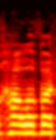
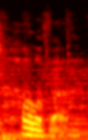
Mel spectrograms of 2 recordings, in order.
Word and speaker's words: Halawa: the valley is that it's pronounced haliva huh with a V instead of a w so hopefully I got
